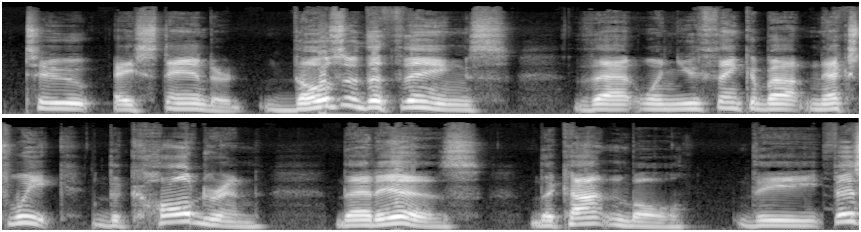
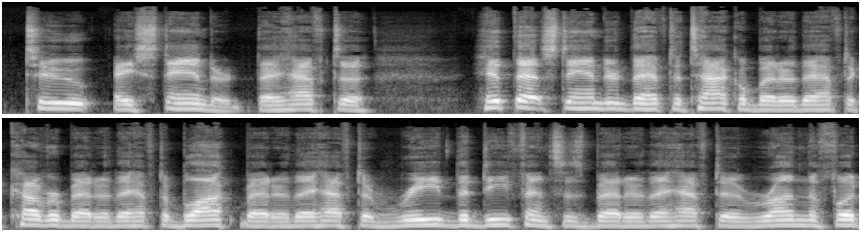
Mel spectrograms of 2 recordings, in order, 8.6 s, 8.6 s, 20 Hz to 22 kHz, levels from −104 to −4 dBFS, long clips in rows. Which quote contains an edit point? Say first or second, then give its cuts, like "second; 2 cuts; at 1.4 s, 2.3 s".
first; 1 cut; at 1.2 s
